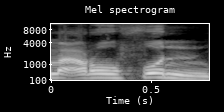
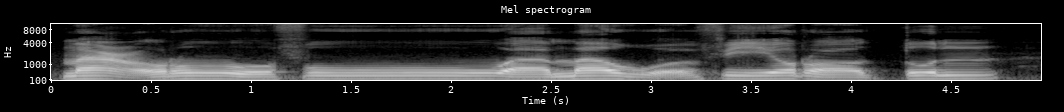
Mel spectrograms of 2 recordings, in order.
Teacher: tanwin itu masuk ke huruf wau melebur ke huruf wau Ma'ruf kemudian kita gunahkan kita dengungkan jadi suara itu kita tahan kita panjangkan sejenak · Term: ghunah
